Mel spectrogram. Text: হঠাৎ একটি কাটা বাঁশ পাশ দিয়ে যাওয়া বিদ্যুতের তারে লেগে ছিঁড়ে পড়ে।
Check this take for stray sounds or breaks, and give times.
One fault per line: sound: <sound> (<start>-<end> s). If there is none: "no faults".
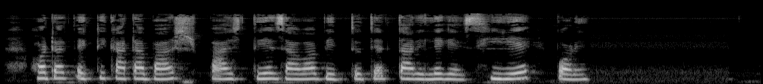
no faults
